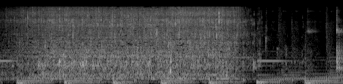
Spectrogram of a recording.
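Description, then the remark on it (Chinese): Water runs in a steady, hissing trickle from a bathroom tap left not tightly shut after tooth-brushing, continuous, then fades away near the end over soft background music. “忘了关灯，水龙头也没有关紧。”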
